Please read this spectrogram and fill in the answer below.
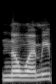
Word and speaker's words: Noemi: I came up with a creative way to say my name. I'm actually I say that I'm not an actress, but my name is like no Emmy awards. So unfortunately, I will never get an Emmy. But that's that's the best way to sort of pronounce my name.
